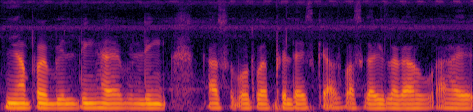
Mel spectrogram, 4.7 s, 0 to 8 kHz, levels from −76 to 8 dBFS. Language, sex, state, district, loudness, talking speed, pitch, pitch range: Hindi, male, Bihar, West Champaran, -16 LUFS, 115 wpm, 115 Hz, 115-120 Hz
